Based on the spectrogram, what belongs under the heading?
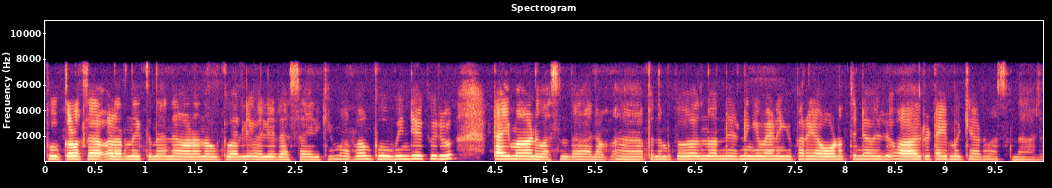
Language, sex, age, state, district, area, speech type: Malayalam, female, 45-60, Kerala, Kozhikode, urban, spontaneous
